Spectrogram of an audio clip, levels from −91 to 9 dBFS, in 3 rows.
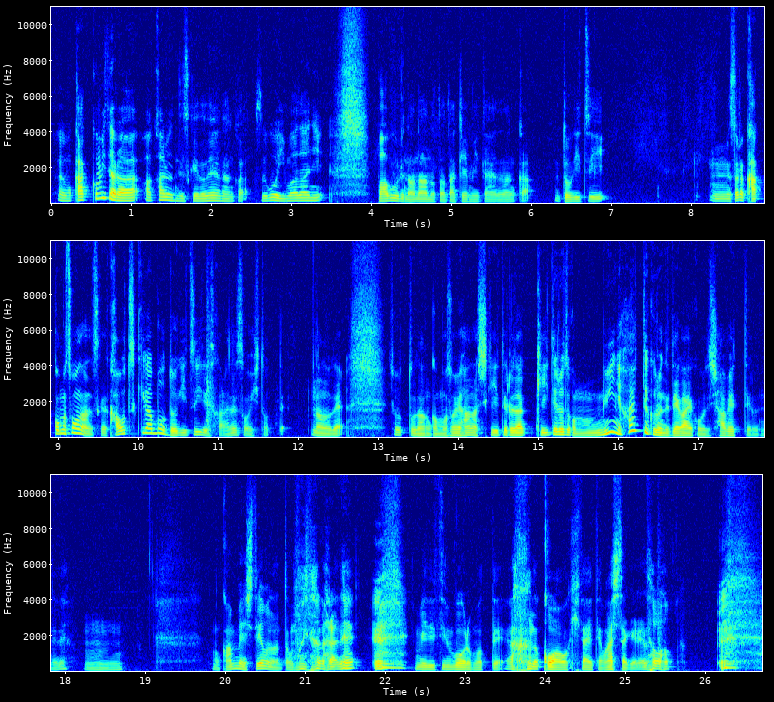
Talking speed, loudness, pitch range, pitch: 390 characters per minute, -31 LUFS, 115-155 Hz, 130 Hz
